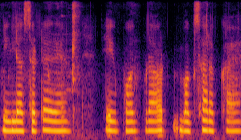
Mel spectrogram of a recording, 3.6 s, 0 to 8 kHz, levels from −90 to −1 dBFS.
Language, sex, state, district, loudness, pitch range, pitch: Hindi, female, Bihar, West Champaran, -17 LUFS, 200-205 Hz, 200 Hz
